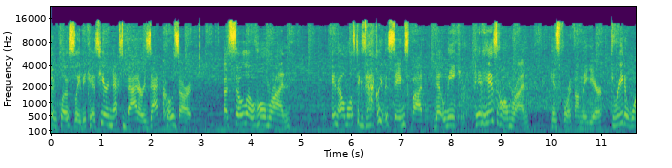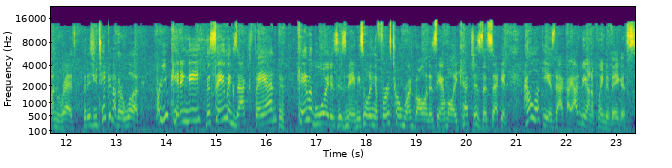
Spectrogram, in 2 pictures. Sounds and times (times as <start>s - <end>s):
Speech: 0.0s - 2.8s, 5.6s - 23.3s
Music: 0.0s - 23.3s.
